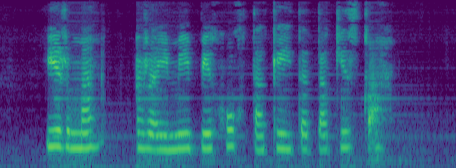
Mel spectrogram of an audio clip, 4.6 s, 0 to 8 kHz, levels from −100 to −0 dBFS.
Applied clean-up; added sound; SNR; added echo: neural separator model SepFormer DNS4.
